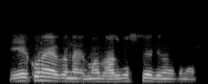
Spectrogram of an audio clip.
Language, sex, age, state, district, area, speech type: Assamese, male, 30-45, Assam, Charaideo, urban, conversation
